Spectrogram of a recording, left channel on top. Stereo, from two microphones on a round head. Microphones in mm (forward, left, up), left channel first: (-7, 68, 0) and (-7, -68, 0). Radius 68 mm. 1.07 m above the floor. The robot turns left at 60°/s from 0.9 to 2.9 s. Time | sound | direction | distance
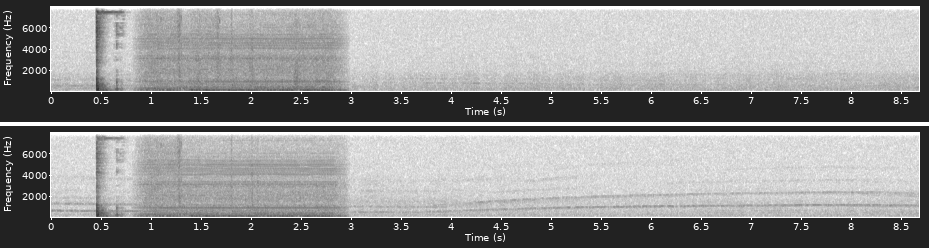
0.5 | a dropped coin | 40° left (ahead or behind) | 0.6 m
